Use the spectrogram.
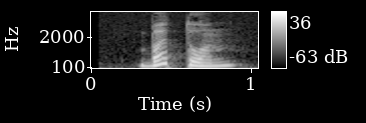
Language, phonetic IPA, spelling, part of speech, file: Russian, [bɐˈton], батон, noun, Ru-батон.ogg
- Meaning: loaf (of bread), bread stick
